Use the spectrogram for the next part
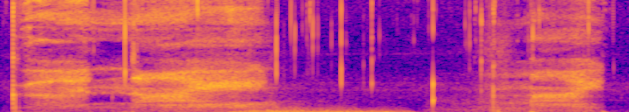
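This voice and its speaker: A woman whispering a breathy, affectionate ASMR ramble intimately, close to the mic, ear to ear. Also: very slow. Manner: affectionate, intimate addressing of listeners. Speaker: ASMR video host. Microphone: close ear-to-ear ASMR microphone.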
